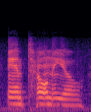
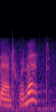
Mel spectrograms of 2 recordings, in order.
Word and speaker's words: Antoinette: for you yeah yeah he kept saying Antonio I need you an Tonio who is that paint that you my name is Antoinette oh that's what he said no he pronounces very bad when he's delirious we thought you might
